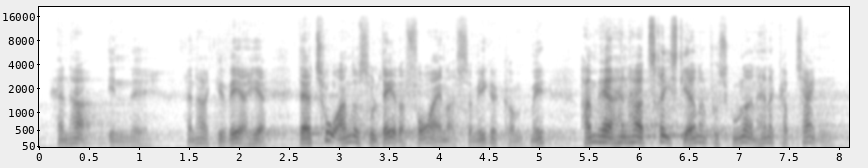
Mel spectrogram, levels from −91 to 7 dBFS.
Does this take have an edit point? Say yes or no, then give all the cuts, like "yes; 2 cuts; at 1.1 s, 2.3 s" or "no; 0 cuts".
no; 0 cuts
